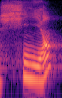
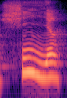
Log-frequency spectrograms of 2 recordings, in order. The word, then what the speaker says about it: chien: Por exemplo, não dizemos un chien, mas sim un chien, un chien, cachorro.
